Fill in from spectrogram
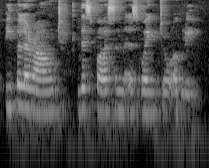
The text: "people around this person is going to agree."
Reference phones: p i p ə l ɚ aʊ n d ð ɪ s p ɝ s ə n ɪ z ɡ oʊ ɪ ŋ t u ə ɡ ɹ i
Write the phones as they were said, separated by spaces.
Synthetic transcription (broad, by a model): p i p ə l ɚ aʊ n d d ɪ s p ɝ s ə n ɪ z ɡ oʊ ɪ ŋ t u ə ɡ ɹ i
